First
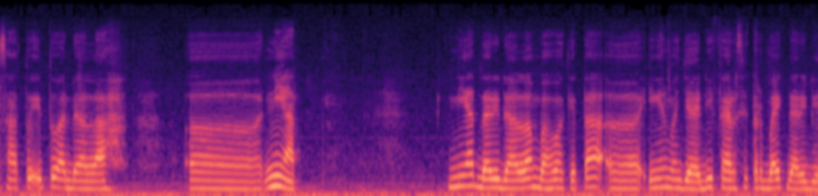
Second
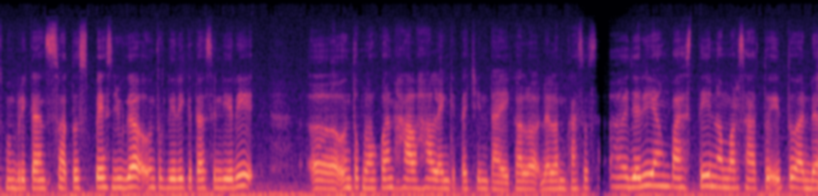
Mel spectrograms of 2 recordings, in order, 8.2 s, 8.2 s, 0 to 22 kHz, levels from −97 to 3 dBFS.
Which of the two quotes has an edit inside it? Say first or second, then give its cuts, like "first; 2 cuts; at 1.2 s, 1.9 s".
second; 1 cut; at 5.9 s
